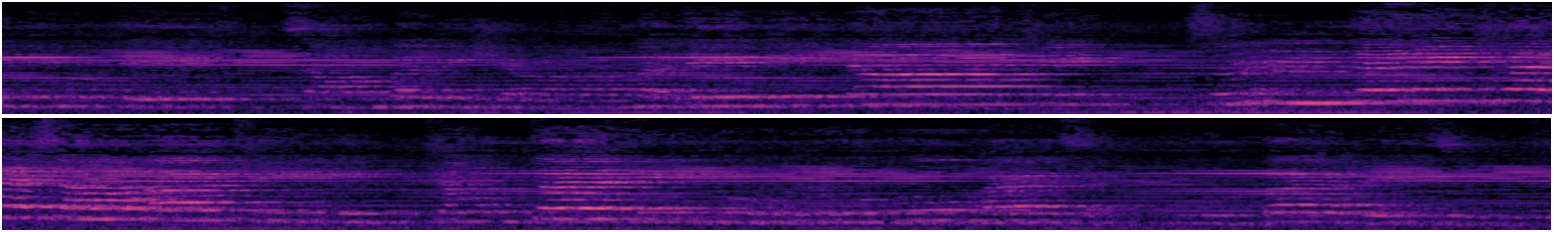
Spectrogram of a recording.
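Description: A girl singing a prayer song solo in Carnatic style, holding long notes and gliding between pitches.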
